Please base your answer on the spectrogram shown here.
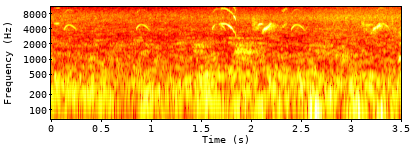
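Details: A mother myna brings food and feeds her baby, with thin, high, arching chirps and a few sharper squeaks against a steady low outdoor rumble.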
